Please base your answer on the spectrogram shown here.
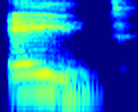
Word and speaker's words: eight: Acuérdate que la GH no suena. Tú dices eight. Eight.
